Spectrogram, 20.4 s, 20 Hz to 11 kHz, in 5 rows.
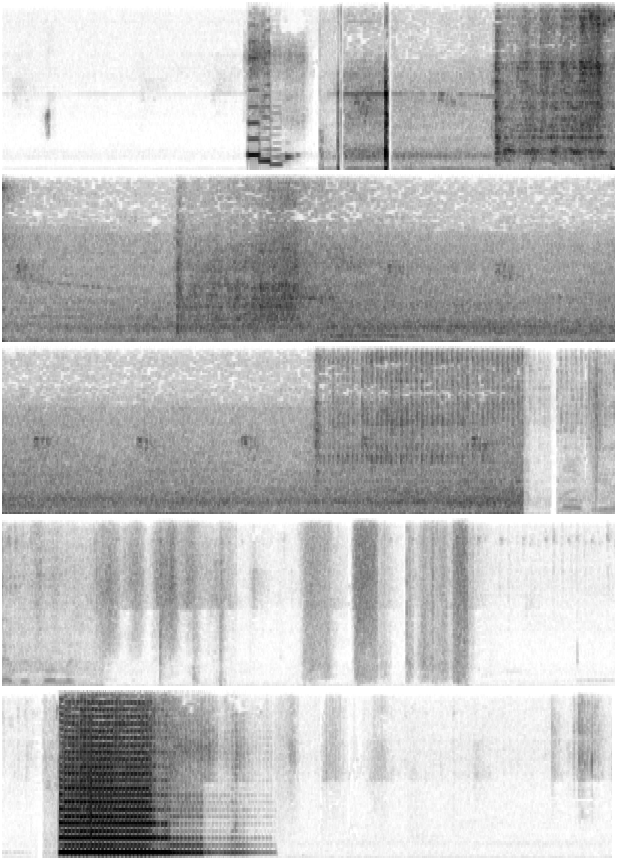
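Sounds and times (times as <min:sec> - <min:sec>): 
brief electronic tone: 0:01.6 - 0:02.1, 0:16.8 - 0:18.2
car engine rumbling while driving: 0:02.2 - 0:11.8.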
